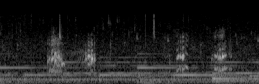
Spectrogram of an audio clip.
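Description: Raven croaks sound in a forest in four short, hoarse calls, spaced in two pairs, over a steady low humming background with no talking.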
